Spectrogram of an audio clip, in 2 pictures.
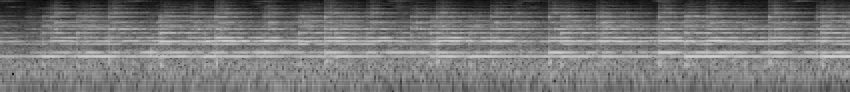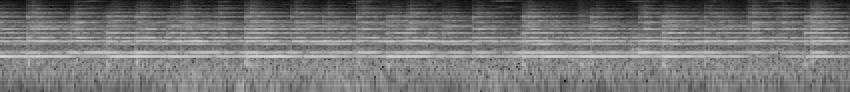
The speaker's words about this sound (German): Zu den Glocken der Kirche St. Johannes der Täufer in Kronstetten gibt es eine Sage. Sie stammt aus der Zeit, als Kronstetten noch ein Wallfahrtsort war und bekannt für den schönen Klang seiner Glocken.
